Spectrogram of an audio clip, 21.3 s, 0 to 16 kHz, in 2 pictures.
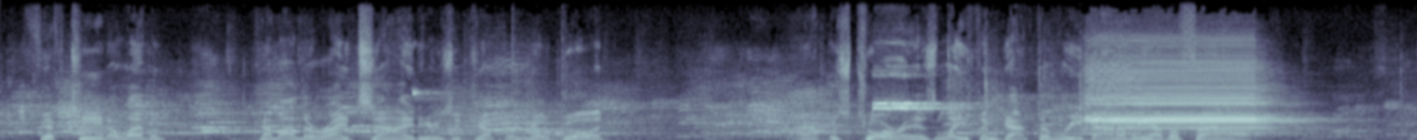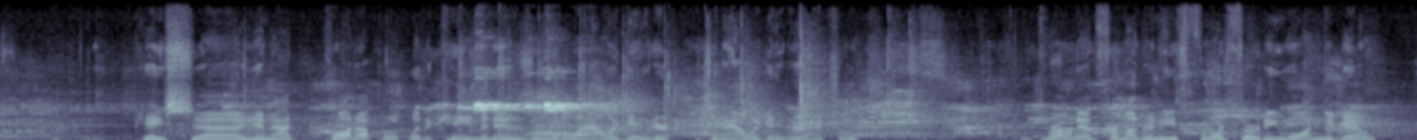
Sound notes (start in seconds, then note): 8.1 buzzer dings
